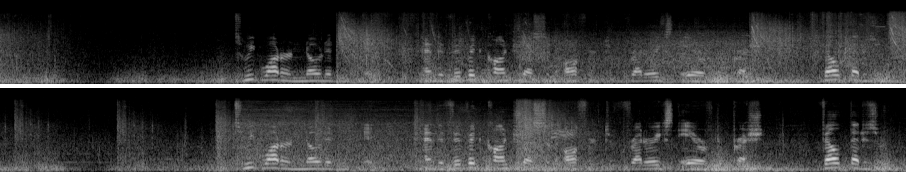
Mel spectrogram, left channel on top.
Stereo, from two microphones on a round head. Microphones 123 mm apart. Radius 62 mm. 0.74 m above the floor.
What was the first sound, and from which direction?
A man speaking, 70° right (ahead or behind).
